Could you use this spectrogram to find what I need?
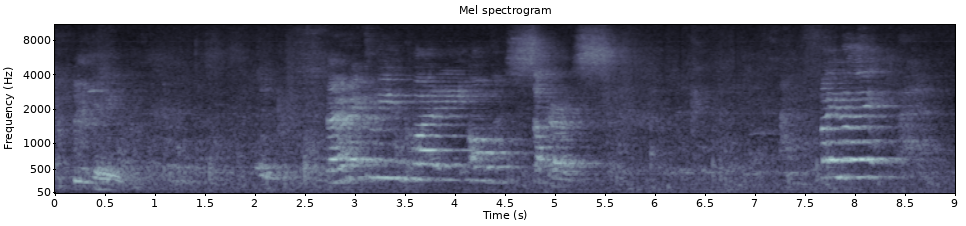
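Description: A man speaks and sings dramatically on a stage, heard from the audience in a large room.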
